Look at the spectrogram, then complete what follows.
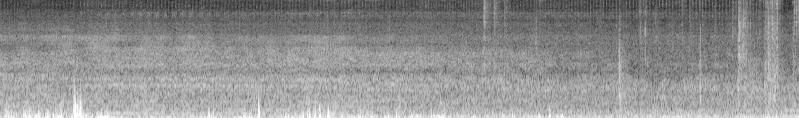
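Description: Wind rumbling on the microphone and road noise from a bicycle being ridden, with scattered light clicks and rattles.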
